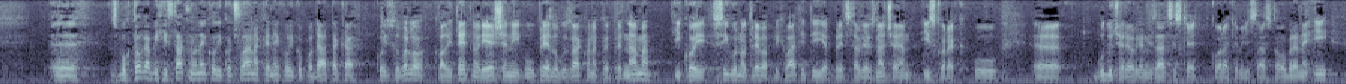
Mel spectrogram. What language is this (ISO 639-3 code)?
hrv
